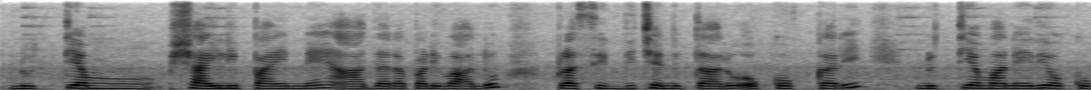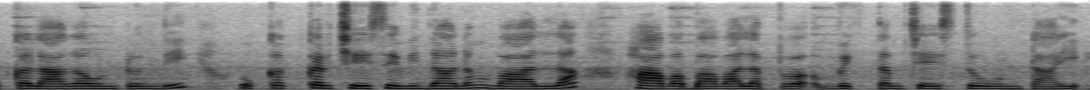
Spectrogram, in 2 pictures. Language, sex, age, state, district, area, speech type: Telugu, female, 30-45, Andhra Pradesh, Srikakulam, urban, spontaneous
